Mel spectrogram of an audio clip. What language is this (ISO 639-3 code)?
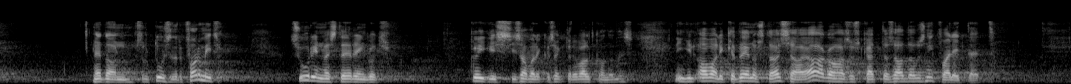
est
